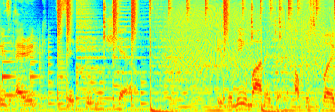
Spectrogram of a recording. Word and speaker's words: Chelle: A Frenchman told me it's Chelle. It's Chelle. Yeah, Chelle. It's Chelle. We said Chelle.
